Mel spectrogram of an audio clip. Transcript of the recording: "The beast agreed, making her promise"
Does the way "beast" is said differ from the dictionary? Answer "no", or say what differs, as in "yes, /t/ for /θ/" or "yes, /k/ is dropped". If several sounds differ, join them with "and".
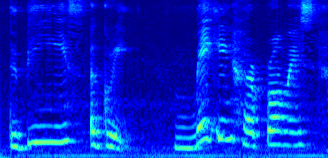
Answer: yes, /t/ is dropped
